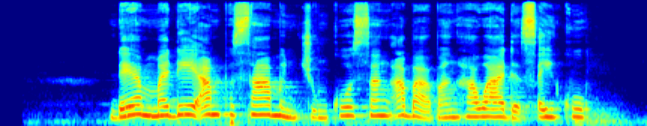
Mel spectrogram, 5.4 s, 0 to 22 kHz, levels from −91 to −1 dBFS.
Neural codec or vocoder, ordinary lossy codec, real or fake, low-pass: vocoder, 48 kHz, 128 mel bands, Vocos; none; fake; none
